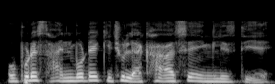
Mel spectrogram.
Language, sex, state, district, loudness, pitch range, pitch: Bengali, male, West Bengal, Alipurduar, -17 LUFS, 135-170 Hz, 150 Hz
